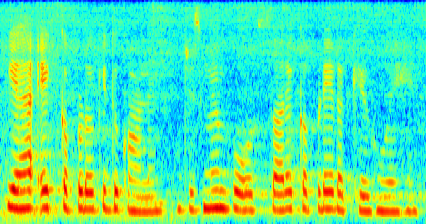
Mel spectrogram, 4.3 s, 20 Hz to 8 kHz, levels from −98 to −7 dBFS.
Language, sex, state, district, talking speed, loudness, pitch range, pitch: Hindi, female, Uttar Pradesh, Saharanpur, 185 wpm, -22 LUFS, 205-235 Hz, 225 Hz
